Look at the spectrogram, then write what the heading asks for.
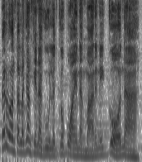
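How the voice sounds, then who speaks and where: A man's voice: fairly high pitch, big pitch swings, fast talker, a bit bright. A man narrating a scripted first-person story as a radio host, polite and conversational. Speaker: radio drama host reading a letter. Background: background music.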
